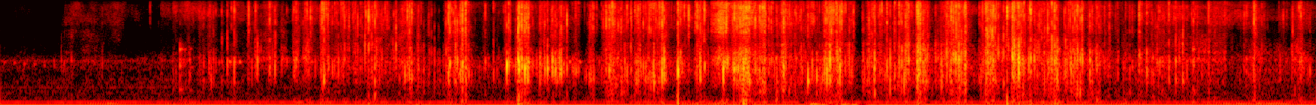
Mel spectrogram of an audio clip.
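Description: Trading card pack wrapper crinkling and crackling as it is torn open and handled, a dense run of crackles that starts about a second in and dies down near the end.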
